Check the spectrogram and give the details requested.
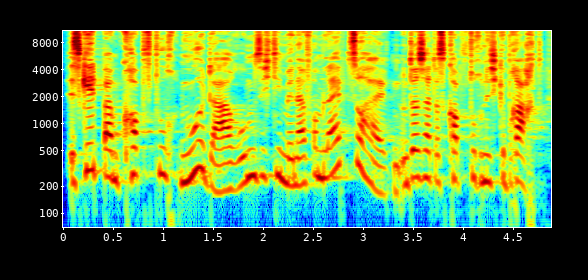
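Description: Brief: actress as a sharp-tongued student, confrontational, higher voice. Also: female voice, lively intonation, brisk, close to an everyday voice. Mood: heated. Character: outspoken young female student, provocative. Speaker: student in class discussion. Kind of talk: radio drama acting.

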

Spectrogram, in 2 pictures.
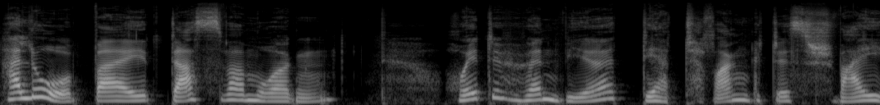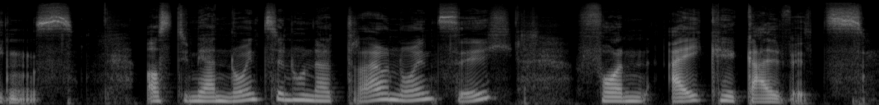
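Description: A woman's voice: lowish voice, lively intonation, slow, no echo. A woman hosting a podcast, delivering a scripted introduction. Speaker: podcast host. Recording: dry studio with faint music. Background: faint music.

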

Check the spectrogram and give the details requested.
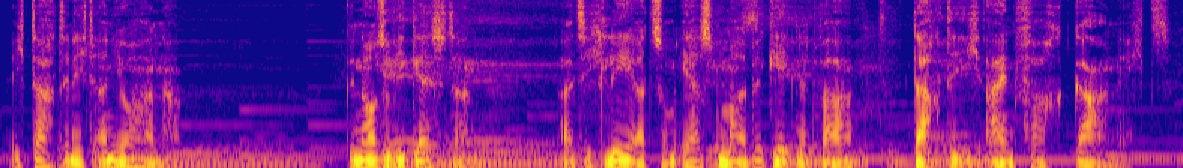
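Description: An actor as a deep-voiced, introspective academic. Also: male voice, fairly even intonation, normal speed, over music, close to an everyday voice. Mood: reflective. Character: weary, dry, introspective male academic narrating his own life. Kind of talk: literary first-person narration in a radio play.

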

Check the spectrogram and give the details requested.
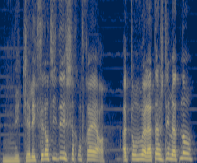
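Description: Man playing a pompous, excitable male physicist. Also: sits high, moderate pace, echoey room, in a large hall, soft background music, pitched above the performer's own voice. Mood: excited, showy. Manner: pompous, theatrical. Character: Charles, eager, bombastic French male physicist. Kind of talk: comedic audio drama acting.

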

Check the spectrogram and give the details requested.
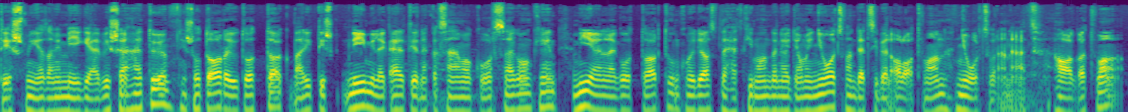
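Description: A man's voice: deep voice, vocal fry, a little mellow. A man speaking as an expert guest in an interview, explaining technical matters in detail. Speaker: electrical engineer, expert guest.

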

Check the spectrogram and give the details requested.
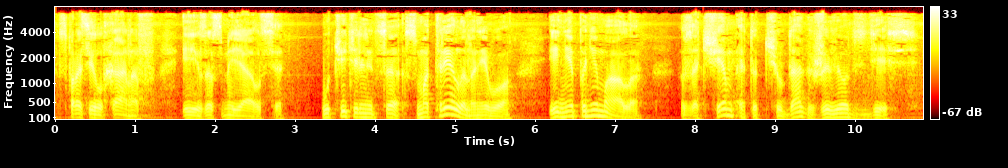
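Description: Male narrator for literary prose: low, bright voice, theatrical phrasing, slightly dull recording. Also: sing-song, slow, breathy edge. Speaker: actor reading a short story. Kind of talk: expressive scripted literary narration.

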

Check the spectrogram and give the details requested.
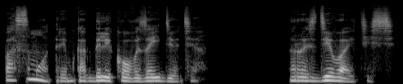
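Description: A woman's voice: low-pitched, a little slow, warm tone, no echo, studio quality. A woman voicing a domineering, hot-tempered wealthy employer who speaks curtly and coldly. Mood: menacing. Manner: curt, commanding, cold.

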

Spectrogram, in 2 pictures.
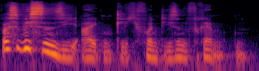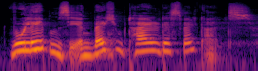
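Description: An actress playing a curious, uneasy interviewer, probing with questions in a radio drama. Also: female voice, medium pitch, sing-song, moderate pace, a little mellow, slightly rough. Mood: inquiring. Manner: inquiring, probing. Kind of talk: German radio drama acting.

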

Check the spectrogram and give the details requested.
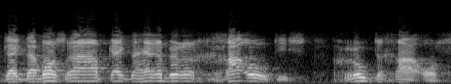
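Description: A man's voice: medium pitch, takes it slowly, dull audio, natural voice. An actor playing a self-satisfied, blustering male boss of a building firm, bossy and pompous in clipped repeated phrases, in a radio comedy serial. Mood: smug, boastful.

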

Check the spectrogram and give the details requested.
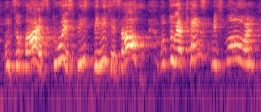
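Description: A woman's voice: extremely high pitch, normal speed, a bit bright. An actress playing a wailing, melodramatic woman who claims to be wronged, in a theatrical German radio play. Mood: tearful, mock-pathetic. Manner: melodramatic, lamenting. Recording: roomy radio drama recording.

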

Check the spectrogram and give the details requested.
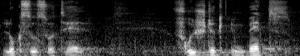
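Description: A mocking male guard in a radio play. He drags out terse deadpan phrases very slowly, slightly low in pitch, from across an echoing hall. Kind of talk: German radio play acting. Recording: echoey hall, distant from mic, faint noise.

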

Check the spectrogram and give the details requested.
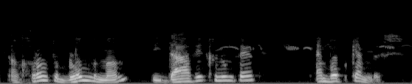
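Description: An actor playing an earnest, persistent visitor looking into village secrets in a 1960s Dutch radio drama, polite and articulate. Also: male voice, medium pitch, sing-song, unhurried, breathy edge. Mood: earnest, factual. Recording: thin, phone-like old radio recording.

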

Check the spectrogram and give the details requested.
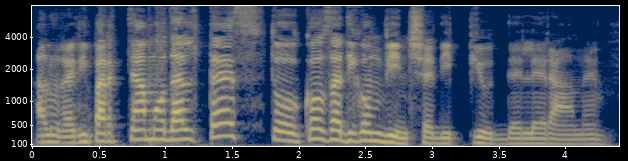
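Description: A man's voice: on the high side, expressive, a little slow, sharp tone, dry recording, studio quality. A man working as an interviewer, putting short conversational questions to a guest.

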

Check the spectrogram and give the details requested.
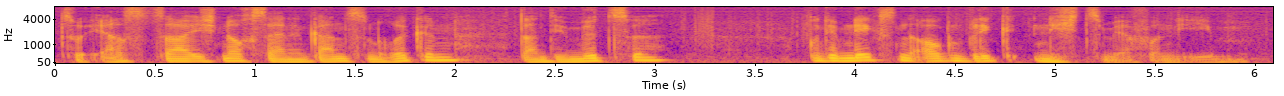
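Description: Radio play memoirist: reflective, measured delivery, mid-range voice with a slightly husky grain. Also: male voice, mid-range voice, sing-song, a little mellow. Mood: sober recollection. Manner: measured, reflective, carefully phrased. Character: reflective man recalling his wartime flight as a youth. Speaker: autobiographical narrator. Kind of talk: literary radio play narration.

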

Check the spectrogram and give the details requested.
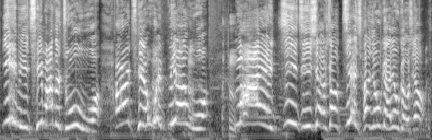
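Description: A woman with a high voice banters casually and pitches like a playful online seller. Faint music sits behind her on the variety-show recording. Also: moderate pace, a bit bright. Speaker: voice actor on a cast variety show. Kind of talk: casual banter and playful sales-style promotion.

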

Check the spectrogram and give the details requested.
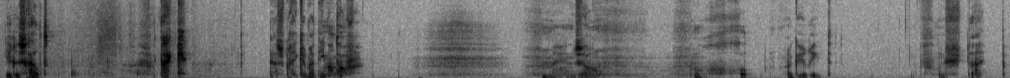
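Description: An actor in a radio drama playing a stern, proud older aristocratic father, gravelly and commanding in short clipped sentences. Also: extremely slow, pauses often, pushed and bright, in a whisper, exaggerated voice. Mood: stricken, hushed. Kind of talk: Dutch radio drama acting.

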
